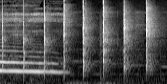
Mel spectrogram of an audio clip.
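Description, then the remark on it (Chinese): Steady, evenly spaced hand claps, about nine sharp slaps in quick rhythm, like a small burst of applause; a short sustained vocal hoot sounds over the first few claps. “掌声鼓励鼓励！”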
